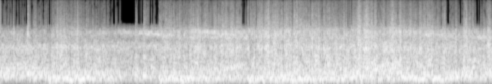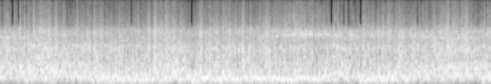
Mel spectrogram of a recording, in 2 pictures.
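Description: Mascletà firecrackers and aerial salutes going off in a rapid barrage, the bangs running together into one loud, steady roar.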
